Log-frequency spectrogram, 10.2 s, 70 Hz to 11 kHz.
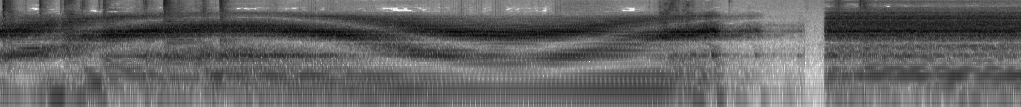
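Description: Distorted electric guitar played through a Digitech RP90 multi-effects preset, with a slow sweeping effect that rises and falls in pitch over several seconds, ending on a held chord. The sound fades out about seven seconds in, and after a brief gap the guitar comes back in abruptly on the next preset.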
